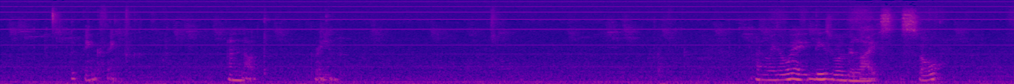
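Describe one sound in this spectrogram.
A young woman speaks briefly and casually into a nearby microphone.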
